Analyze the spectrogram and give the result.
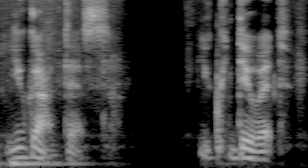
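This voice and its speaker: A man speaking softly and breathily as an ASMR streamer, close to the microphone, murmuring gentle affirmations to his viewers. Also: lowish voice, lively intonation. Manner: soft, breathy whispering with slow, repeated affirmations. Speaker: ASMR livestreamer. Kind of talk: ASMR, intimate rambling to viewers.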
